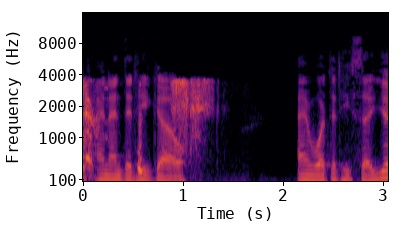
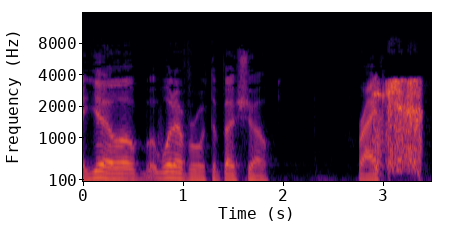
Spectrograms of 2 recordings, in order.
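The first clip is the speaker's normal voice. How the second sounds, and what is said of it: Cartoon turtle character voice. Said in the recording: “I don't know why I made him sound like that turtle from those Bugs Bunny”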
